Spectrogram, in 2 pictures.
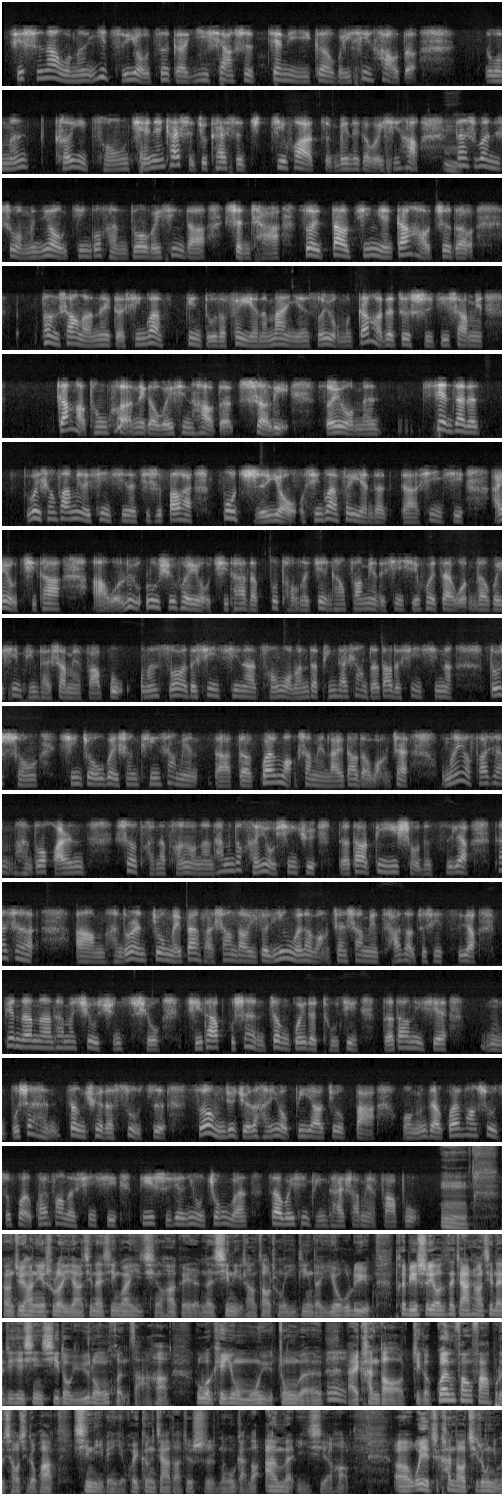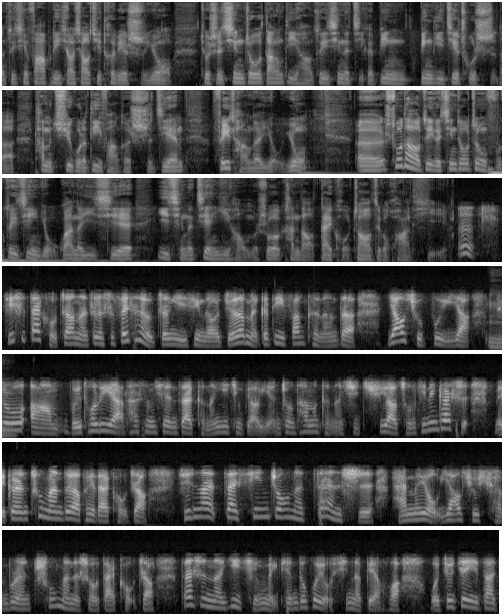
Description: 新南威尔士州卫生部（NSW Health）通过下属的新州多元文化健康信息服务(NSW Multicultural Health Communication Service) 开通了微信公众号，用中文向当地华人社区更新政府发布的疫情公共卫生和健康信息，让有英语语言障碍的人士也能用母语掌握第一手疫情咨询。（点击封面图片，收听完整采访）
